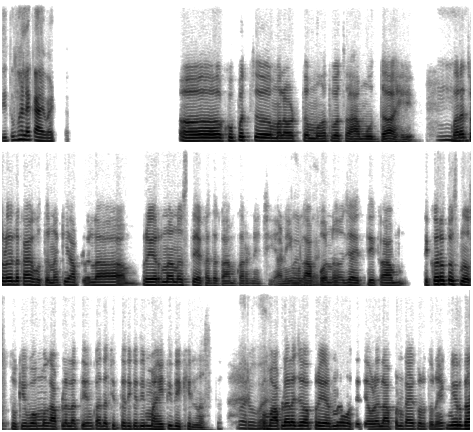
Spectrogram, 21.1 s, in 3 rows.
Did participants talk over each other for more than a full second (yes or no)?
no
